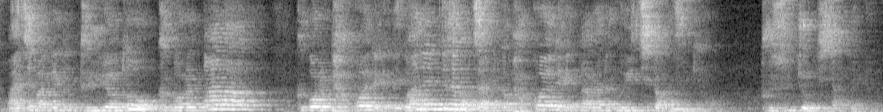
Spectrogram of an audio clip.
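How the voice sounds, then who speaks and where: A woman's voice: on the high side, mellow. A woman giving a youth sermon, conversational, asking her listeners questions and mixing casual and polite speech. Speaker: youth pastor. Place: church sanctuary. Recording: echoey church hall from far off.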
